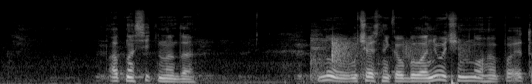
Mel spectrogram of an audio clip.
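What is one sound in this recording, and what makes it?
A middle-aged man answers calmly into a microphone.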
